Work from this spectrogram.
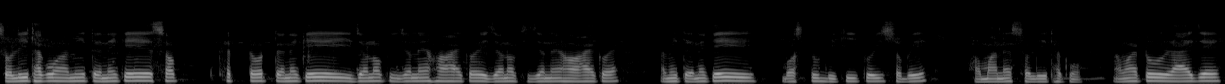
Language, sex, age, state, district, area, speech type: Assamese, male, 60+, Assam, Golaghat, rural, spontaneous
